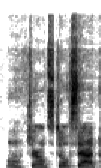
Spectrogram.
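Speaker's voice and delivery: ordinary delivery, nothing marked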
